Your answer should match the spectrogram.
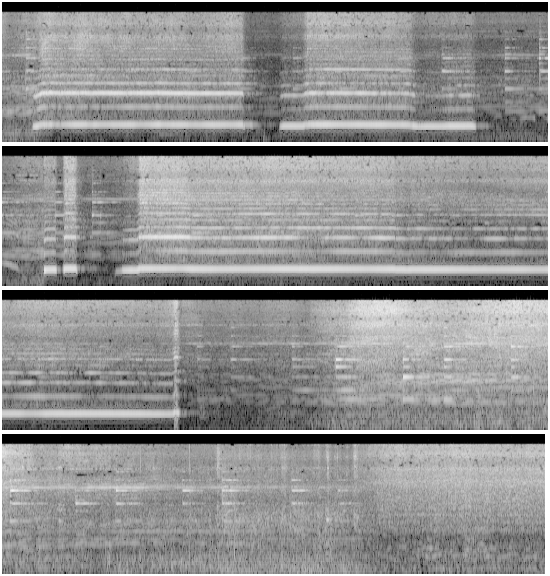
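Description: Steam locomotive whistle blowing two long blasts, a short one and a final long blast, one steady tone with overtones. After it stops, the train is heard rolling past with the steady noise of its wheels on the rails.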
